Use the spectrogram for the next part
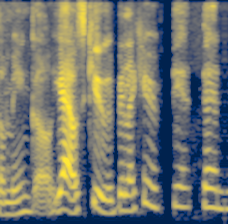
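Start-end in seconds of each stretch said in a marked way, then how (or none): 1.4-2.3 secretive, high, hushed half-whisper. Retelling how a grandma secretly handed over money: imitating a grandma half-whispering. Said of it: "Still whispering".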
